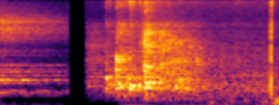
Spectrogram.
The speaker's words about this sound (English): Okay, great start. I just knocked my water bottle off.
